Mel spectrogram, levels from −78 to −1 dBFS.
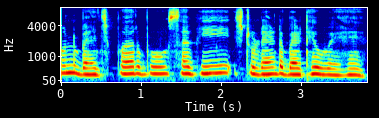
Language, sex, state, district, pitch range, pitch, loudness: Hindi, female, Uttar Pradesh, Saharanpur, 215-245 Hz, 235 Hz, -15 LUFS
